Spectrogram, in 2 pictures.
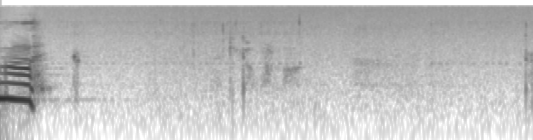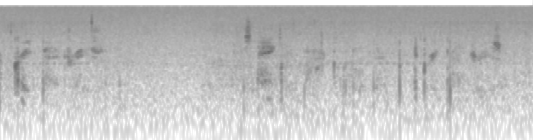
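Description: A wounded bull moose gives one short, loud moan that wavers and falls in pitch: a death moan from the bull shot with the longbow. Faint whispering follows.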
